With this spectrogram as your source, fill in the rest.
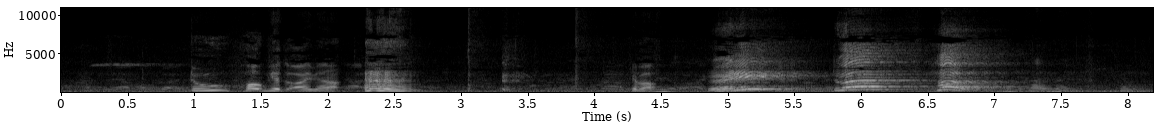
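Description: Spectators shout and cheer loudly.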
